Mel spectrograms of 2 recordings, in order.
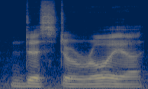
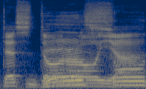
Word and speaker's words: Destoroyah: Yeah, so this is the movie Godzilla versus Destoroyah. Destoroyah. Yeah. Is that how you say it? Destoroyah.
